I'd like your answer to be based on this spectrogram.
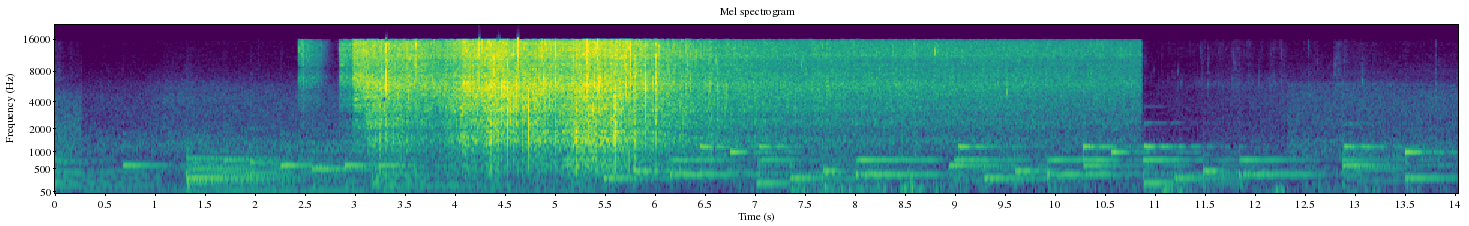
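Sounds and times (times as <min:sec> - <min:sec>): hot oil sizzling and bubbling: 0:02.9 - 0:10.9.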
